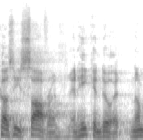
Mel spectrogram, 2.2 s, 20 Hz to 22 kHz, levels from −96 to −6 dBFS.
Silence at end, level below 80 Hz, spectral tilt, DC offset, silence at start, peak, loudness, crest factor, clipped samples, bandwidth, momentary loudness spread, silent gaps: 0 s; -78 dBFS; -5.5 dB/octave; under 0.1%; 0 s; -28 dBFS; -45 LUFS; 16 dB; under 0.1%; 19.5 kHz; 9 LU; none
